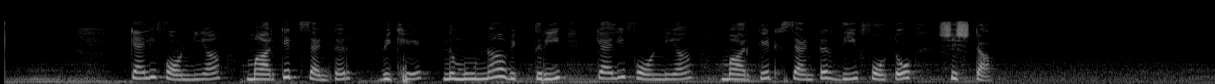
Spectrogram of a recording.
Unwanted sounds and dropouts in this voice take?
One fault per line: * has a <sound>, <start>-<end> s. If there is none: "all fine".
all fine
